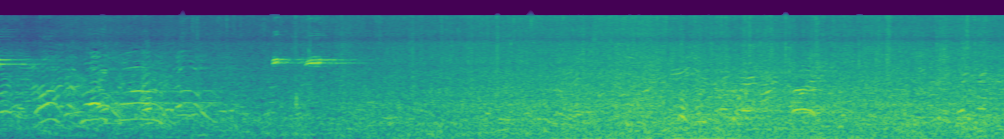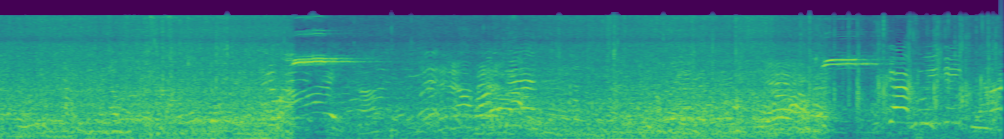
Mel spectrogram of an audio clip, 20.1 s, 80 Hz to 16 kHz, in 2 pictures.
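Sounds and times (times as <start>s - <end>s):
referee whistle blowing: 0.0s - 0.5s, 2.8s - 3.7s, 12.9s - 13.8s, 18.3s - 18.9s
spectators chattering and calling out: 0.0s - 20.0s
water splashing: 0.0s - 20.0s.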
